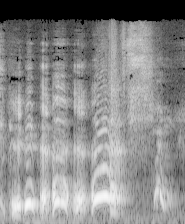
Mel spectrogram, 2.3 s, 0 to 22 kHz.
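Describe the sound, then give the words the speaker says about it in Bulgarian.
A rapid run of loud, voiced sneezes, four or five in quick succession with a breathy hiss between them, alone, sounding like a person performing an exaggerated sneezing fit. “Той киха по 50, 100 пъти подред.”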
